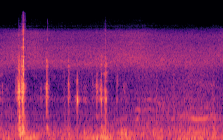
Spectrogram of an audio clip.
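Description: A handful of sharp clicks and knocks from fishing rod and reel handling in a plastic kayak, the loudest about a quarter second in, the rest spread over the next second, over a steady high hiss.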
